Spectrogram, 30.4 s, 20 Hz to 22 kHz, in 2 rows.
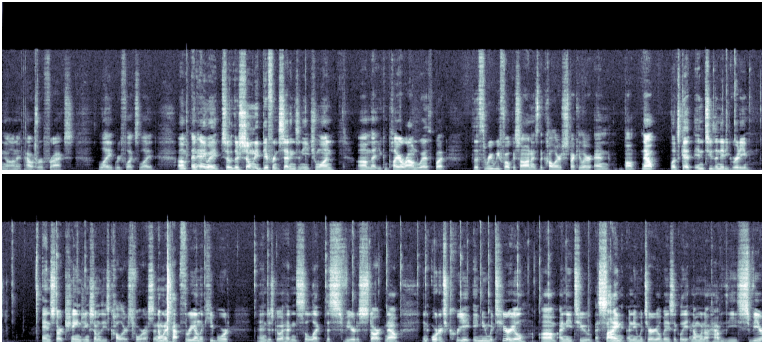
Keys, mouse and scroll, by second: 0.4 ctrl+z, 14.1 alt+middle click, 14.4 alt+right click, 14.9 alt+middle click, 15.4-16.2 right drag, 16.6 alt+click, 18.4 3, 19.2-20.2 drag, 20.4-21.6 alt+drag, 21.8 alt+middle click, 22.1 alt+right click, 22.5 alt+middle click, 22.8 alt+click, 23.4 alt+click, 23.8 alt+middle click, 24.1 alt+right click, 24.4 alt+middle click, 24.7 alt+middle click, 25.0 alt+click, 25.6 alt+middle click, 25.9 alt+right click, 26.0-26.4 alt+middle drag, 26.6-27.8 alt+middle drag.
